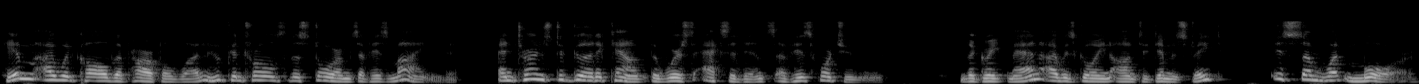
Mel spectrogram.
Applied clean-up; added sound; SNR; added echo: none; none; none; none.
